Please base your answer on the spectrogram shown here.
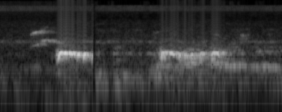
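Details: Female local zebra dove calling to males, used as a lure; two drawn-out, slightly wavering coos separated by a click and a short pause.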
